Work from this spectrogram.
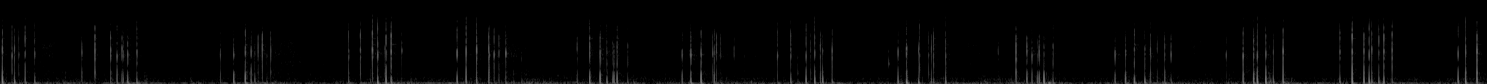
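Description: Long nails quickly scratch and tap a hollow, glowing plastic moon lamp ball held in both hands. Rapid clusters of sharp, dry clicks and scratchy rasps come in bursts throughout, with a soft, hollow low undertone. The taps stop almost instantly and the overall level is quiet.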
